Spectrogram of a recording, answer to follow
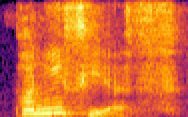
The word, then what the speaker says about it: pernicious: Next word is फनीसियस। फनीसियस, आर यहाँ पर silent है।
